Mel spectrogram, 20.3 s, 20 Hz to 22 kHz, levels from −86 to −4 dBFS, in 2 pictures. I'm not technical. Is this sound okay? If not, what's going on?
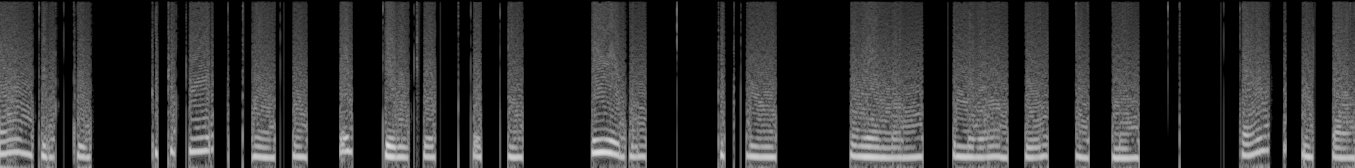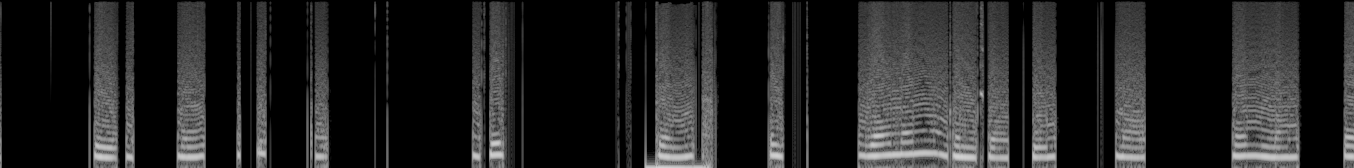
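No. From start to finish the speech has a harsh, grainy roughness, and the most likely cause is low bit depth without dither. The sound was stored with very few loudness steps, which fits about 4 bits, and each moment was rounded to the nearest step. The grit is strong, though still clearly quieter than the voice itself. Unlike steady background hiss, it rises and falls with the speech.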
